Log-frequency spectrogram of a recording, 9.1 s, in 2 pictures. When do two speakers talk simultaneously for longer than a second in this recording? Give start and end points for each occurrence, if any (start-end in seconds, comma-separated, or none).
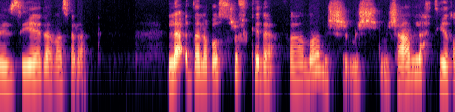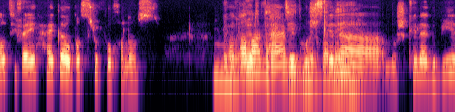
6.8-8.0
